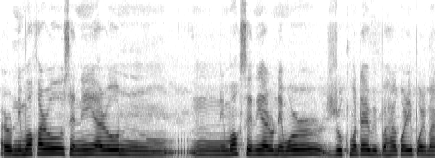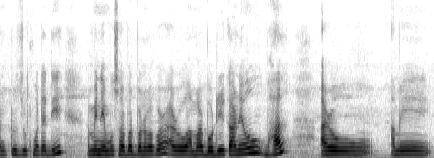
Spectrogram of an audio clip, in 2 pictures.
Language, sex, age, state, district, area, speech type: Assamese, female, 30-45, Assam, Lakhimpur, rural, spontaneous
